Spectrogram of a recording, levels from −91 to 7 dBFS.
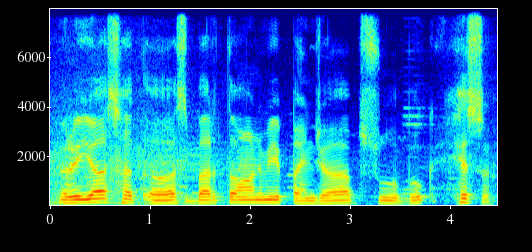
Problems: constant background noise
